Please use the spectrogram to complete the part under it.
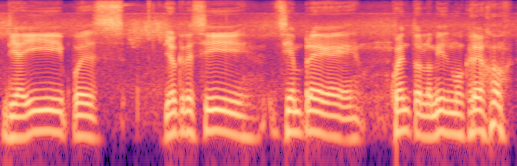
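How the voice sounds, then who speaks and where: A man, a guest in a casual interview, telling stories in a reflective, unhurried way. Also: mid-range voice, fairly even intonation, slight background noise. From Costa Rica. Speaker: guest, family farmer.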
